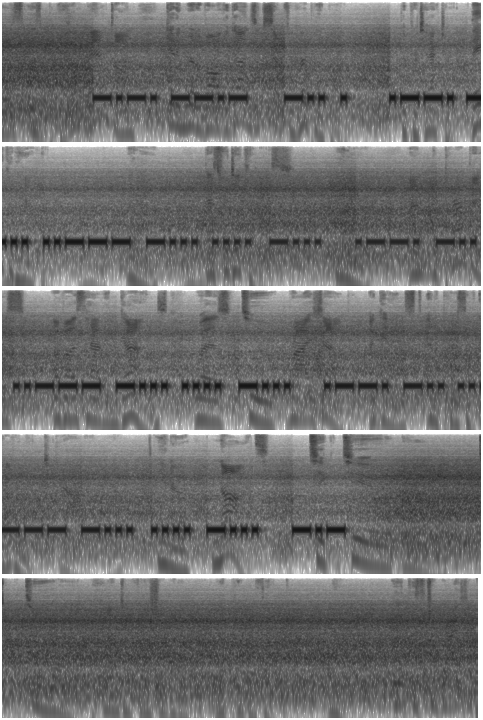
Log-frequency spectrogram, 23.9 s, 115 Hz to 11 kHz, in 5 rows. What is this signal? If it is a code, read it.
Morse code, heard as a keyed tone, hand-sent with a paddle, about 22 wpm, 490 Hz, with radio static, room echo and speech in English. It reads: CQ DE PD2BHB PD2BHB PD2BHB K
